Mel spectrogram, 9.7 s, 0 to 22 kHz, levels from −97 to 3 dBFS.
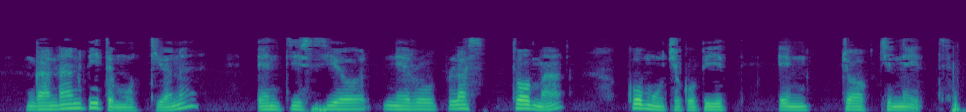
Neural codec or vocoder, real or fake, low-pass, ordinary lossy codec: codec, 16 kHz, 16 kbps, FreqCodec, smaller model; fake; 5.4 kHz; MP3, 24 kbps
